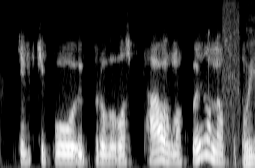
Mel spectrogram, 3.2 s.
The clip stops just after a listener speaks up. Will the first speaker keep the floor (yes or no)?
no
